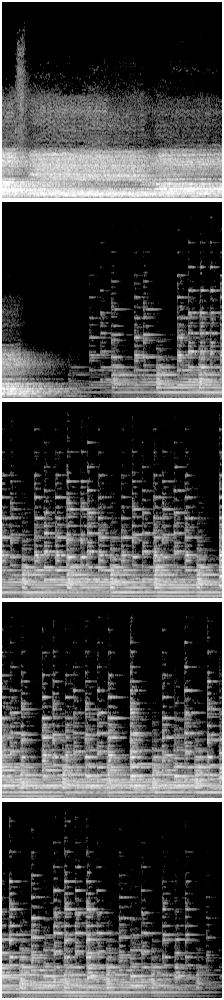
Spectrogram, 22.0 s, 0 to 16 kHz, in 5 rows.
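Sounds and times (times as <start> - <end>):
large bells ringing: 4.7 - 22.0
small church bells pealing: 5.7 - 22.0.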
